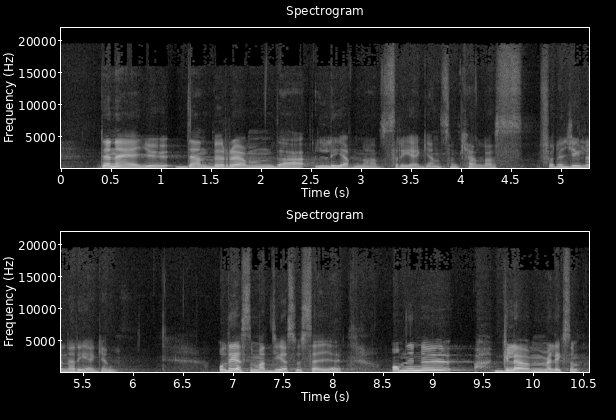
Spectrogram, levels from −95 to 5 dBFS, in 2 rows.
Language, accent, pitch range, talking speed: Swedish, native, 185-240 Hz, 135 wpm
